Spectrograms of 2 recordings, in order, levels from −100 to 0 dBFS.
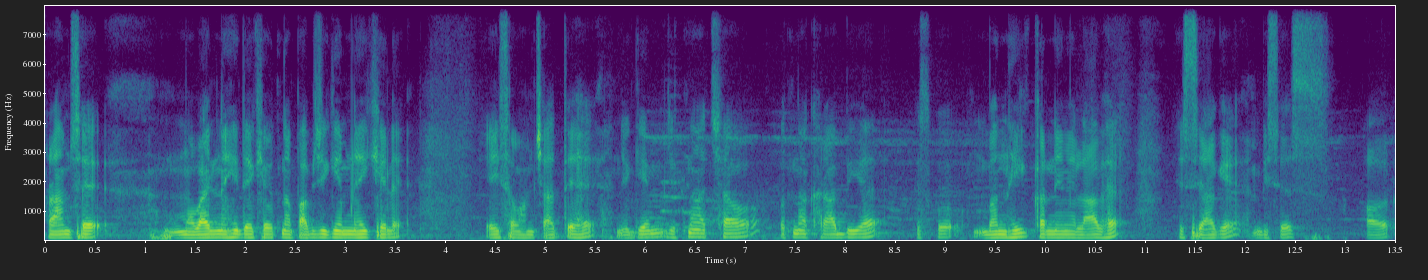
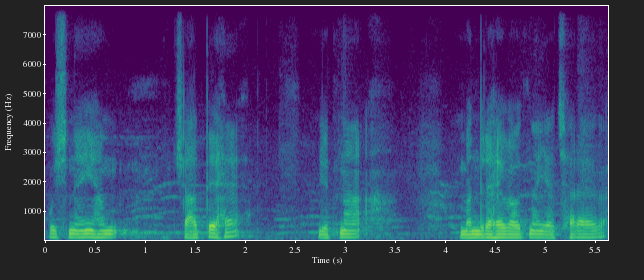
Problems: low volume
